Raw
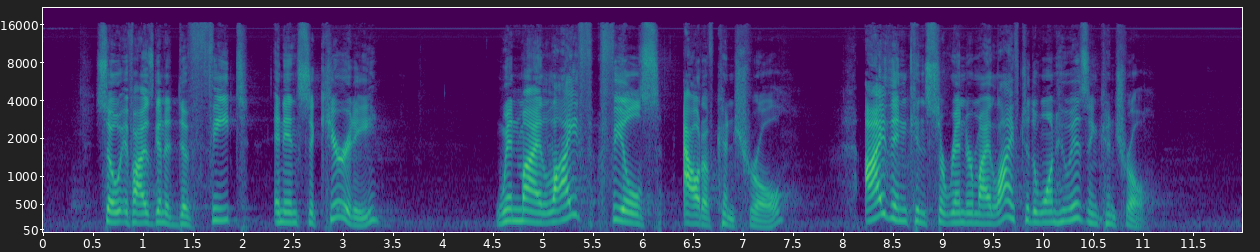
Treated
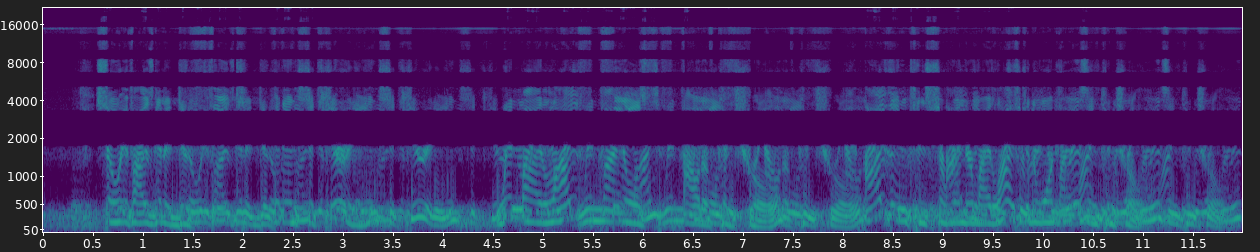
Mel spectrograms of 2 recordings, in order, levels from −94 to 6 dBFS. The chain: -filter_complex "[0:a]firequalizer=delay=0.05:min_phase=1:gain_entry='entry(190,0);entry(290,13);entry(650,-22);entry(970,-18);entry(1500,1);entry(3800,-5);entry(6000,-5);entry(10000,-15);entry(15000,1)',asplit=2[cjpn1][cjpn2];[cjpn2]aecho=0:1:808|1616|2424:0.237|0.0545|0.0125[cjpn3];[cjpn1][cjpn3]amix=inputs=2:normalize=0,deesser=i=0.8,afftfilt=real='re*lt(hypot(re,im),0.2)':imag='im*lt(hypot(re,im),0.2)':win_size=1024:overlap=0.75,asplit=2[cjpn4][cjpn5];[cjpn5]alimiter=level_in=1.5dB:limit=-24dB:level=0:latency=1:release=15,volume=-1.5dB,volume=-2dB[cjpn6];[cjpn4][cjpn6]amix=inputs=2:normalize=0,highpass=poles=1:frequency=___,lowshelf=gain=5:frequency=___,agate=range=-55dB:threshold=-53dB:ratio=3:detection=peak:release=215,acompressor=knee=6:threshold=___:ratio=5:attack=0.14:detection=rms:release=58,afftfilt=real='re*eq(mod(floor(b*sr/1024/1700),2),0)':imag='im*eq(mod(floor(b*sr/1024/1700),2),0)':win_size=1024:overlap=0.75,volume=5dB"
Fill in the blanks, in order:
110, 460, -39dB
